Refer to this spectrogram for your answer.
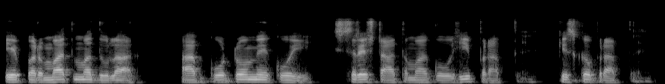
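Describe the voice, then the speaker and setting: A man's voice: lowish voice, little pitch movement, measured pace, no room sound. A man explaining a religious text to a small class, often asking his listeners questions and mixing in English words. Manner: asks the audience questions and mixes in English words. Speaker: spiritual teacher.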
